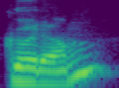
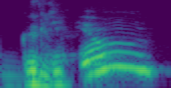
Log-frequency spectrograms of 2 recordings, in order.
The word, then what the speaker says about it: Gudim: I don't use my last name because it's pronounced Gudim. That's the way I pronounce it. It's spelled G-U-D-I-M. And some people say, is that Gudim?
